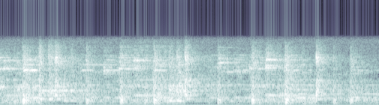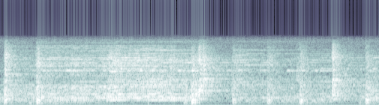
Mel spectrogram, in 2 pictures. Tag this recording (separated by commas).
Percussion, Music, Drum, Musical instrument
